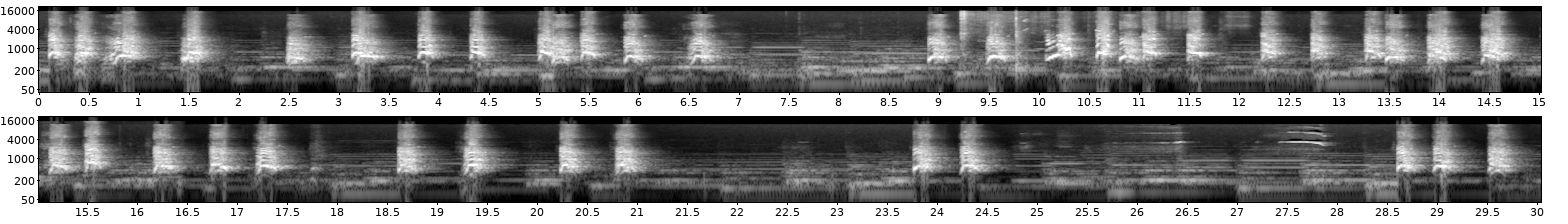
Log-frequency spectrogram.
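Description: A dog barking loudly and repeatedly, in quick runs of several barks with short pauses between the runs.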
